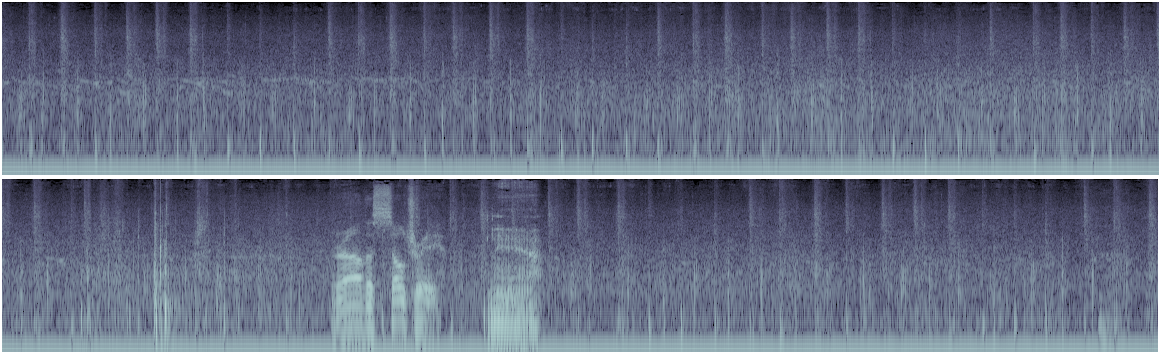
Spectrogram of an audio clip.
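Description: Footsteps patter quickly across soft sand.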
